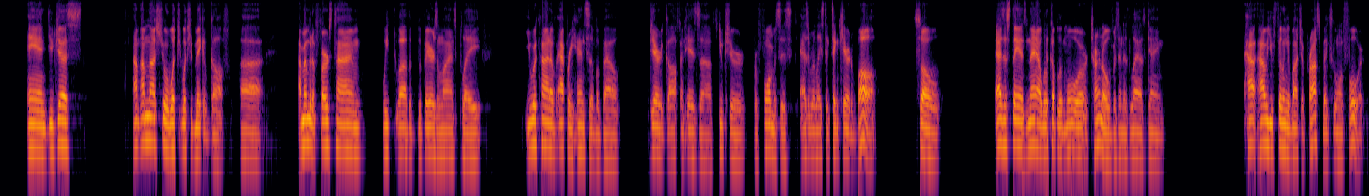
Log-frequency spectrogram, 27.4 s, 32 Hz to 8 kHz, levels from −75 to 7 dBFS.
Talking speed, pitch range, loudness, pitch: 165 wpm, 100-125 Hz, -20 LUFS, 110 Hz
